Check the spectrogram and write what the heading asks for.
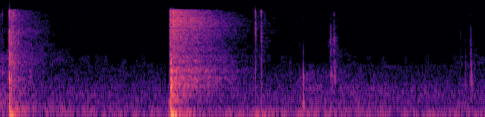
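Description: Go stones clacking on a wall demonstration board as a move is laid down. There is a sharp clack at the very start and a louder one just under a second in, followed by a few faint clicks.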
